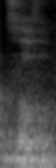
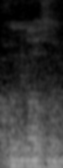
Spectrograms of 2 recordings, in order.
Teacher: 자, 요거 같은 경우는 바로 모음에서 일어나는 동음 탈락이 돼요. 같은 모음이 연달아 두 번 발음되면 하나가 탈락되는 현상이라는 거죠.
